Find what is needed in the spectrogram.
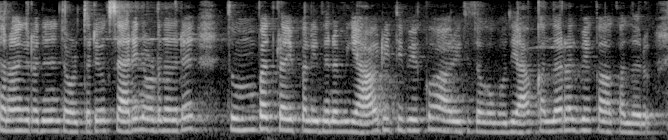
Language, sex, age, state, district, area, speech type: Kannada, female, 18-30, Karnataka, Hassan, rural, spontaneous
